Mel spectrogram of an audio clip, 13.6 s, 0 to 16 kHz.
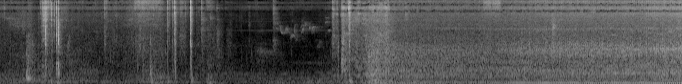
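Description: Idling engine of a Mercedes B200d diesel with a newly fitted micro v-belt and idler pulley, a steady low hum that settles in after starting, preceded by clicks and faint bird chirps.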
